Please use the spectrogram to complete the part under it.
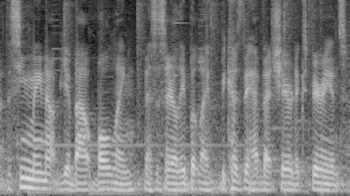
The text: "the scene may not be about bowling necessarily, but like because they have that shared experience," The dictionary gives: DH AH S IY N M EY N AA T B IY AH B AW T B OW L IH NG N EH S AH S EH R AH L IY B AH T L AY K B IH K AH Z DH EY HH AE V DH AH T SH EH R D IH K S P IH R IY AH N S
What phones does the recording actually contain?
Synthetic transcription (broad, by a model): DH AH S IY N M EY N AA T B IY AH B AW T B OW L IH NG N EH S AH S EH R L IY B AH T L AY K B IH K AH Z DH EY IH V DH AH T SH EH R D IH K S P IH R IY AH N S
